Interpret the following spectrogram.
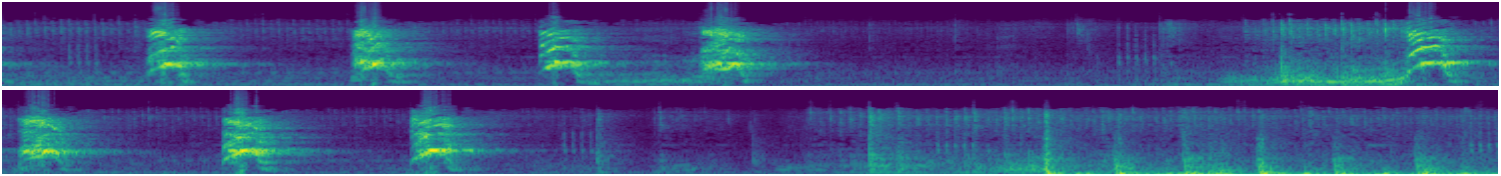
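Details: Puppy at play yapping in a quick run of about nine high, clipped barks roughly every second, followed by a burst of scuffling, rustling noise.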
